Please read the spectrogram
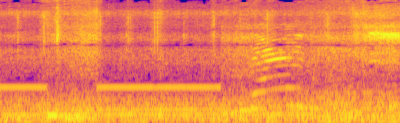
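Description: Single-engine light plane's engine and propeller running steadily, heard from inside the cabin as it rolls down the runway. Two short steady beeps sound in the first second, and someone gives a loud shushing hiss at the very end.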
